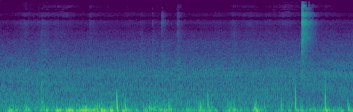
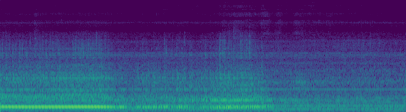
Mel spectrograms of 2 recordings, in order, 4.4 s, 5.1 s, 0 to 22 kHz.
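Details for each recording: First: 9-inch Galaxy desk fan after cleaning the blade and oiling the front bearing: steady rush of air, no squeal or rattle; now runs smoothly and powerfully. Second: 9-inch Galaxy desk fan: a loud rough buzz with a dragging growl while running, easing as it winds down; the bearing is dry and needs oil, since running it this way would ruin the bearings.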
